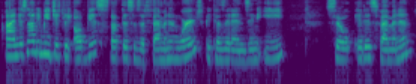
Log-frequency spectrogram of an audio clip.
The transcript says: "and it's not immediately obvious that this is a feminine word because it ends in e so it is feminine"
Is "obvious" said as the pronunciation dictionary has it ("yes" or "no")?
yes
